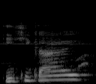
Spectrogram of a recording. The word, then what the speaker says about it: ikigai: i learned was what was a philosophy called ikigai i-k-i-g-a-i i think is how you pronounce uh spell that where it's basically based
